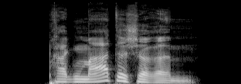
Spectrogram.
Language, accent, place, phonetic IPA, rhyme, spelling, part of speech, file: German, Germany, Berlin, [pʁaˈɡmaːtɪʃəʁəm], -aːtɪʃəʁəm, pragmatischerem, adjective, De-pragmatischerem.ogg
- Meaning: strong dative masculine/neuter singular comparative degree of pragmatisch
